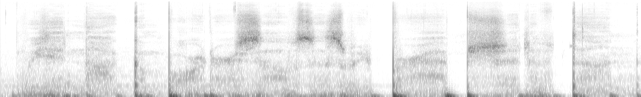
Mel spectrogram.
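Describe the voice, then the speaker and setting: An ASMR gaming host speaking entirely in a soft, breathy whisper, narrating play and reading game dialogue aloud. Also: moderate pace. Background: game music.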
